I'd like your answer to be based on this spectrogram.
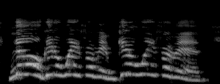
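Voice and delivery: high, fast, distraught mock yell; acted anguished shout. Retelling Hiccup pushing Toothless away, acted anguished shout.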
